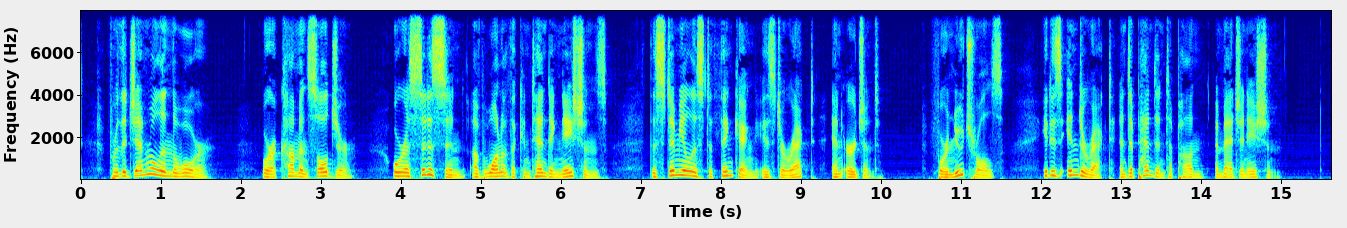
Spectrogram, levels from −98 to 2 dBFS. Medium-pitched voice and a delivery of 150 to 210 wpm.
No: medium, 150 Hz; average, 140 wpm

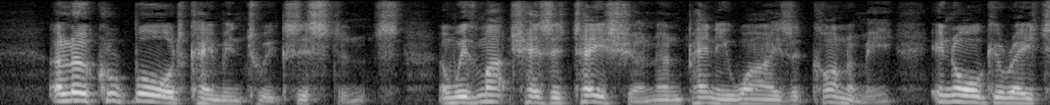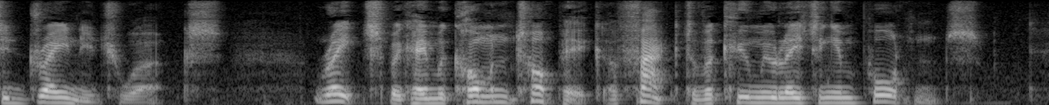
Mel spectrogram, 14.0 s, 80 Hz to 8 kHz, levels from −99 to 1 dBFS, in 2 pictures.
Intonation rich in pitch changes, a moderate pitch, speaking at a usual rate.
No: wide, 5.7 semitones; medium, 145 Hz; slow, 115 wpm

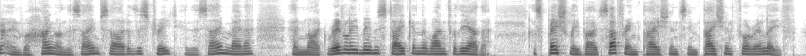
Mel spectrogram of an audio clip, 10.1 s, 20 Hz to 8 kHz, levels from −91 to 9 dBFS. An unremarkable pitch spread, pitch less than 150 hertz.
Yes: average, 3.1 semitones; medium, 140 Hz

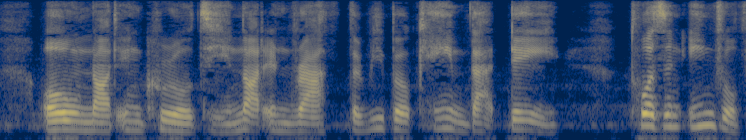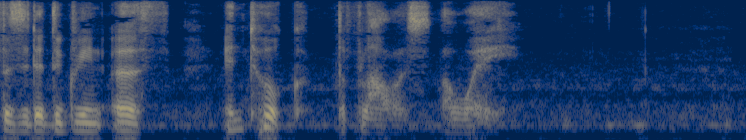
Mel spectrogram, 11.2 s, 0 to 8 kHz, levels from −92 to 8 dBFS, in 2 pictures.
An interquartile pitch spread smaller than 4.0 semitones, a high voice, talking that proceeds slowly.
No: average, 3.6 semitones; medium, 140 Hz; slow, 130 wpm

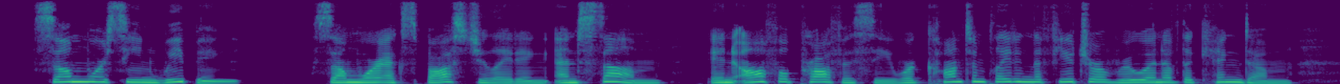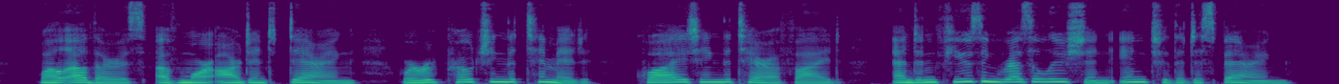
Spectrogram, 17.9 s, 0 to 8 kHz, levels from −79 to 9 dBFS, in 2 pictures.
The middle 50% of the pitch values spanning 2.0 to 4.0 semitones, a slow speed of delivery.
No: average, 4.6 semitones; slow, 130 wpm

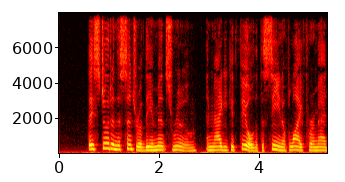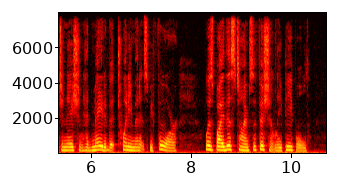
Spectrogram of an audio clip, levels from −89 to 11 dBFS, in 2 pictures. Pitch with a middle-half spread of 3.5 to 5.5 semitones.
No: average, 3.0 semitones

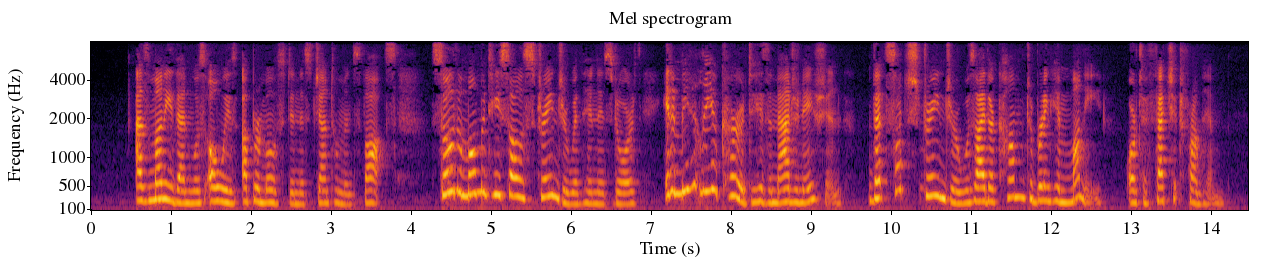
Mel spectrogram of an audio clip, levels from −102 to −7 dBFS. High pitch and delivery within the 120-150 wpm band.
No: high, 235 Hz; average, 175 wpm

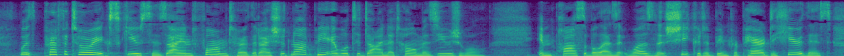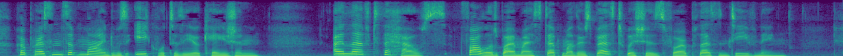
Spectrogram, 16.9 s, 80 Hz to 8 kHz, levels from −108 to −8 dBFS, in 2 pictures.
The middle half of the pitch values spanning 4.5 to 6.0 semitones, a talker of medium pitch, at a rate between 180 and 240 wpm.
No: average, 4.9 semitones; high, 205 Hz; average, 190 wpm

